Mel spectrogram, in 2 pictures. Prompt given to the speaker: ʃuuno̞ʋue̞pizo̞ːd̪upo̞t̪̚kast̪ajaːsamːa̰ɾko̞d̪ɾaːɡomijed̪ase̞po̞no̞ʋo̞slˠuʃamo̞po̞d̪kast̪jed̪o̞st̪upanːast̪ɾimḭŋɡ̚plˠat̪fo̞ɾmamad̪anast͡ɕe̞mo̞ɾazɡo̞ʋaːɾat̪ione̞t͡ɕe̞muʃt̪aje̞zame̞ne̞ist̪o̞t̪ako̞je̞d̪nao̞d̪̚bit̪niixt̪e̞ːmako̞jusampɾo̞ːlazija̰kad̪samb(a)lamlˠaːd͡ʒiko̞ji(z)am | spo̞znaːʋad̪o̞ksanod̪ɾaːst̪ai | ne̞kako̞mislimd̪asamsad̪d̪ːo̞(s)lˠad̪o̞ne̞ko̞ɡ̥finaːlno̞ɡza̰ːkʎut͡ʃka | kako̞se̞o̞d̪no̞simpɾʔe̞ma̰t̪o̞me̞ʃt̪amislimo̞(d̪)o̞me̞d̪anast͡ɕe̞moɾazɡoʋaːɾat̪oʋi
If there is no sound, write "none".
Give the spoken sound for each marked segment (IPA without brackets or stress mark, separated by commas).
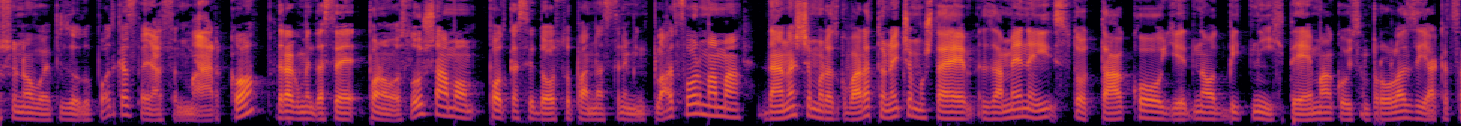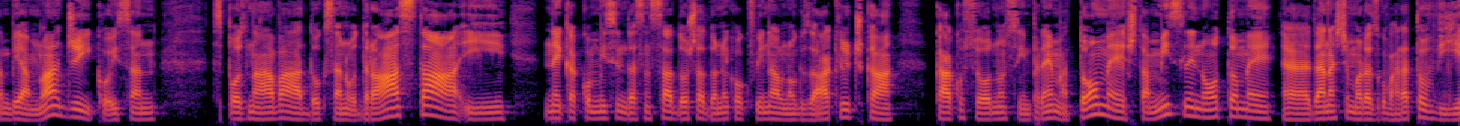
i, s, ʃ, t̪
